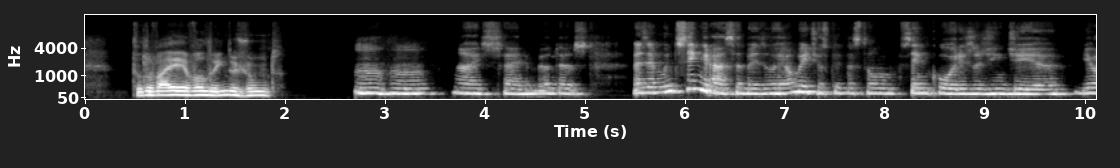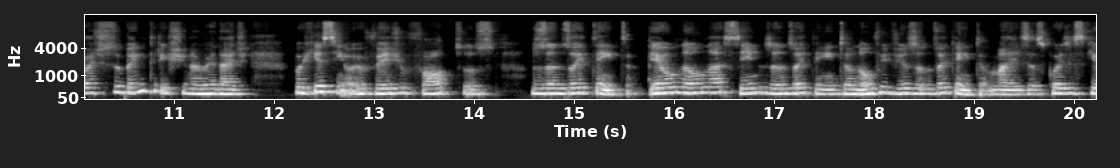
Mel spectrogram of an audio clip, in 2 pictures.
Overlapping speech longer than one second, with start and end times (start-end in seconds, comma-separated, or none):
none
